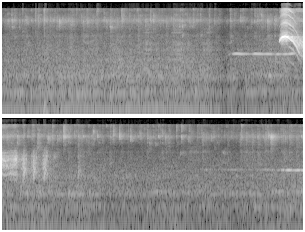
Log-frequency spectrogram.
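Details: Common iora female calling males, used as a lure sound: a thin, steady mid-pitched tone, then a single piercing downward-slurred note trailing into a few soft echoing notes.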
